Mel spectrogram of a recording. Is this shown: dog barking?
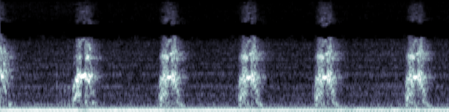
yes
